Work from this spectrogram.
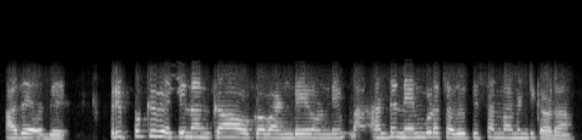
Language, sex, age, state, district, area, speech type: Telugu, female, 18-30, Telangana, Mahbubnagar, urban, conversation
